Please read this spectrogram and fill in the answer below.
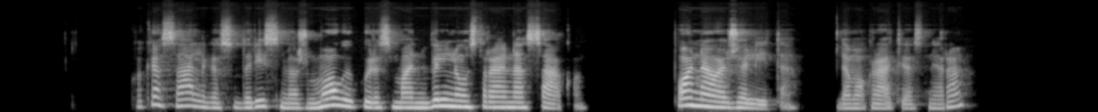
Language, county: Lithuanian, Telšiai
